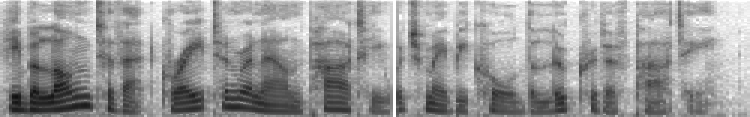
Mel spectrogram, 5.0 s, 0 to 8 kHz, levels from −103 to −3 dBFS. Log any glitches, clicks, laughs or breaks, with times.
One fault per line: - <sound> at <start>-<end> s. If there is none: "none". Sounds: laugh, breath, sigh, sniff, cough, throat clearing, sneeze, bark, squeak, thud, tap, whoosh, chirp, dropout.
- dropout at 2.6-2.6 s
